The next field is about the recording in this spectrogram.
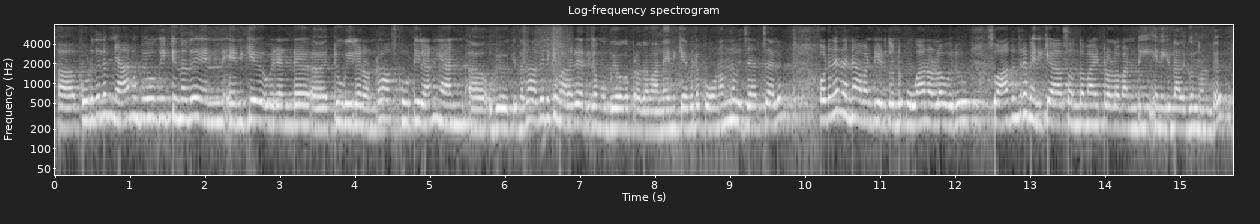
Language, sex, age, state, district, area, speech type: Malayalam, female, 18-30, Kerala, Thiruvananthapuram, urban, spontaneous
